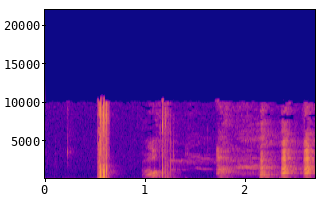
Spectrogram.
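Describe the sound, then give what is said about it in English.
A single loud, short fart right up against the microphone, sharp and close, followed by people exclaiming and laughing. “Can I have the fart mic again?”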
